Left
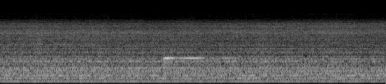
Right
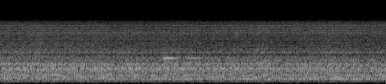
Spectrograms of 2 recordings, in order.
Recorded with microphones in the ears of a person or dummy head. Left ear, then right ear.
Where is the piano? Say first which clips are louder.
Left 5 dB; 75° left (ahead or behind), 1.6 m.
